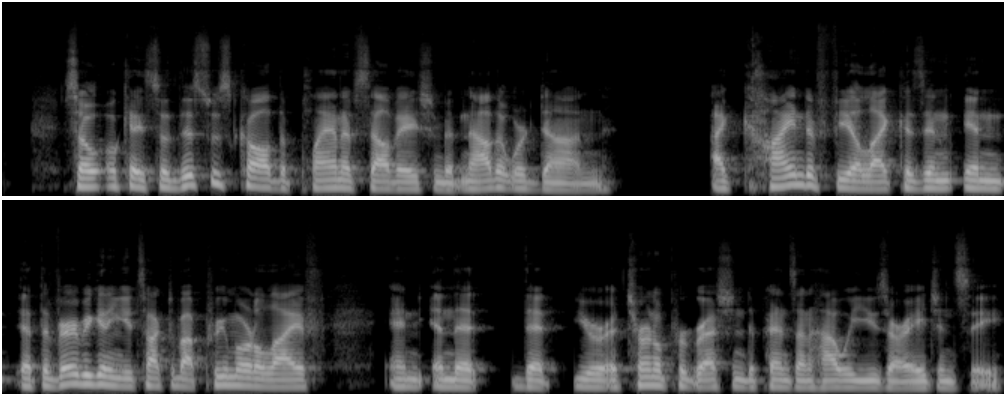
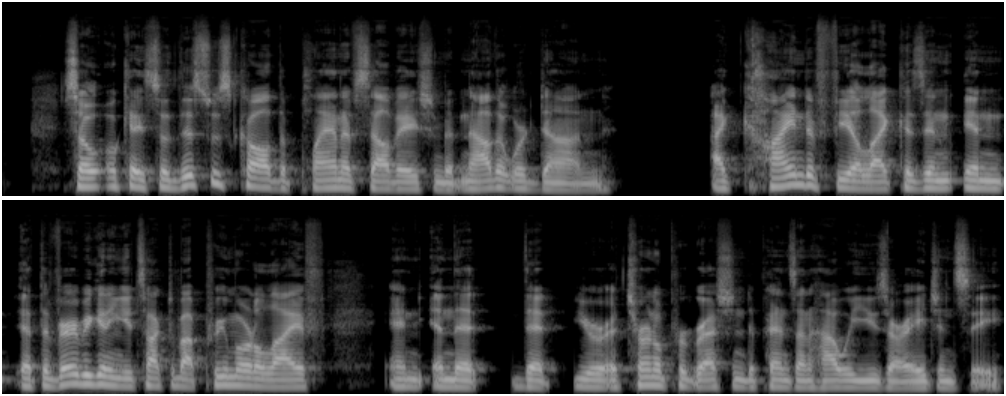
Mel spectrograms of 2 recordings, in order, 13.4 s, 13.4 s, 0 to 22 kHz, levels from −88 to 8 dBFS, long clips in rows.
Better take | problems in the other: second | muffled; very; fading above 3 kHz

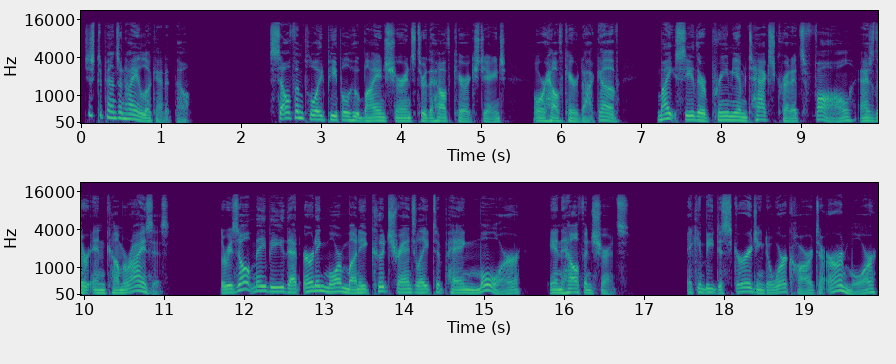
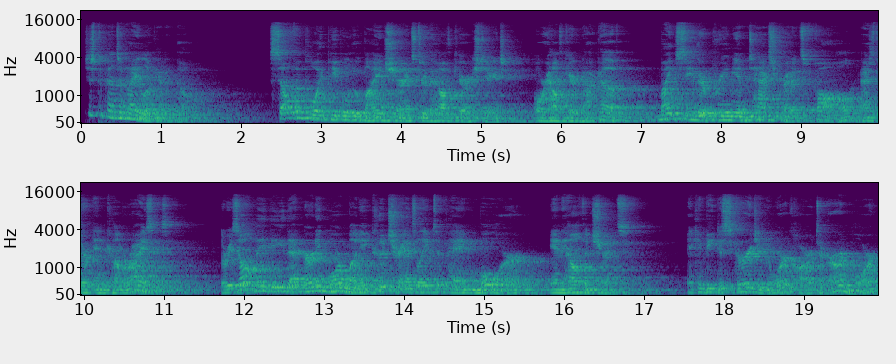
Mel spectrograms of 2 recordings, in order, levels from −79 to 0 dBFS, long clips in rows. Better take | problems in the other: first | room echo; noticeable; dies away in 1.6 s // off-mic speech; somewhat distant

